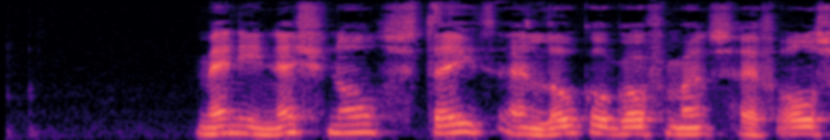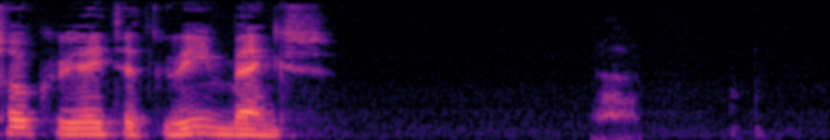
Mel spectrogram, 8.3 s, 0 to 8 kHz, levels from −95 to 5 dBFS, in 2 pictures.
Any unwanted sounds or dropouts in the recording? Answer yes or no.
yes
